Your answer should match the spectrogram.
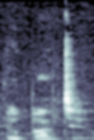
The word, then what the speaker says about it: Ubuntu: Ubuntu what a great how do you pronounce it Ubuntu like you yeah I can't say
